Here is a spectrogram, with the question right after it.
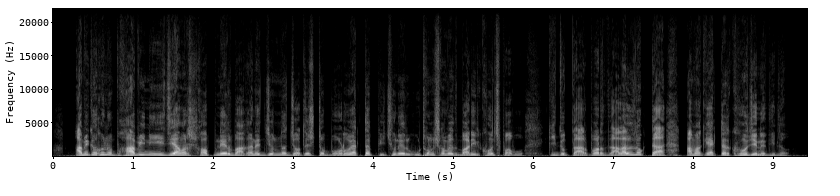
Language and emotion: Bengali, surprised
